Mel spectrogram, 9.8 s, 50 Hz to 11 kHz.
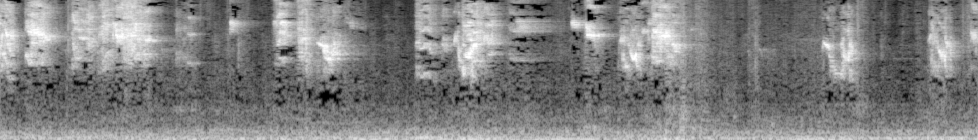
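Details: Budgerigars kept for breeding in a small minimalist aviary, recorded 28 November 2024; bursts of high, scratchy chirps and squeaky warbles come in irregular clusters about every second, overlapping as several birds call, over a low steady background hum.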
